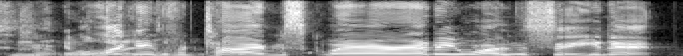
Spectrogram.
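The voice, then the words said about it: Old lady voice. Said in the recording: “talking like an old lady”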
